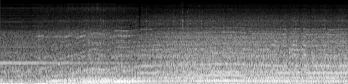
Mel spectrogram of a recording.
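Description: Rally car's engine heard from inside the cabin, revs climbing about a second in and then held high and steady under load as the car drives up a sand dune. A faint steady high tone runs underneath.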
